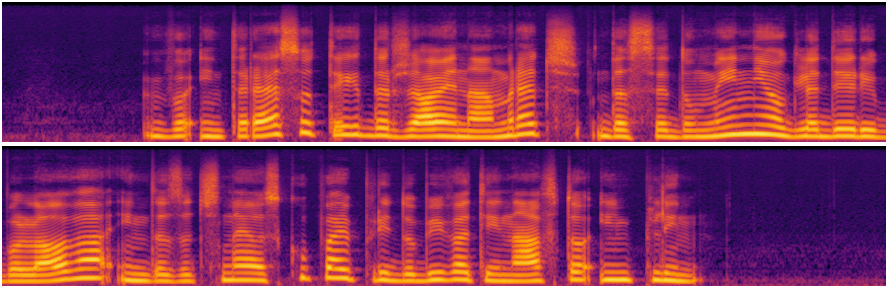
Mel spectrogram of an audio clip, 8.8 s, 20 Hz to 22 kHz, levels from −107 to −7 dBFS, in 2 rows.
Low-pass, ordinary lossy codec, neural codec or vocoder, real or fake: 19.8 kHz; none; autoencoder, 48 kHz, 128 numbers a frame, DAC-VAE, trained on Japanese speech; fake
